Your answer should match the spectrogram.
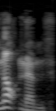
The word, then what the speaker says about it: Nottingham: but it's bitth yeah like like Nottingham is notam yeah yeah or southw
